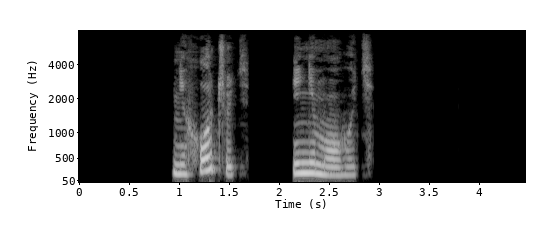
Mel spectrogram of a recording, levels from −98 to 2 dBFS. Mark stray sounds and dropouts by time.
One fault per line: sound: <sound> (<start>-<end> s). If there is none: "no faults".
no faults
